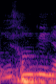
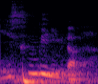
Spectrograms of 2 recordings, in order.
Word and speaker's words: 이승빈: 사감님, 제 이름은 이성빈이 아니고 이승빈입니다.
